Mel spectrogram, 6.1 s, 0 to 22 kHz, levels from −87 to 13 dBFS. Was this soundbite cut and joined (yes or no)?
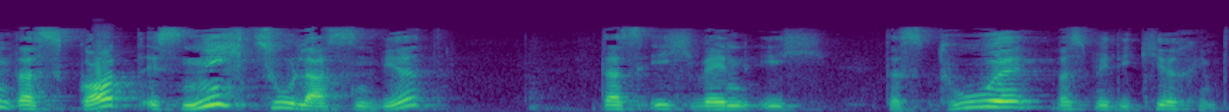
no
